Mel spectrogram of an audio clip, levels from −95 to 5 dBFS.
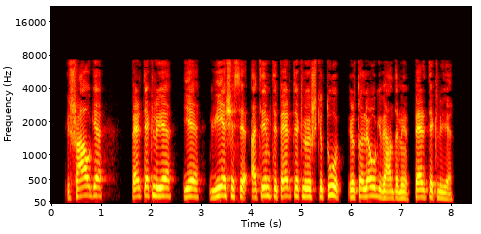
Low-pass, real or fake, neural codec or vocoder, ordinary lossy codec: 7.2 kHz; fake; vocoder, 22.05 kHz, 80 mel bands, Vocos; MP3, 48 kbps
